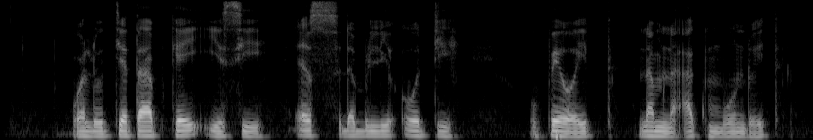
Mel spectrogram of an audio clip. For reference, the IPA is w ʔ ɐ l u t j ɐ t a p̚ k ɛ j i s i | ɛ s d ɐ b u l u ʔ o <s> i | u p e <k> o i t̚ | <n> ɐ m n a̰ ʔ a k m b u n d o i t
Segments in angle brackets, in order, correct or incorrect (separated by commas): incorrect, incorrect, correct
